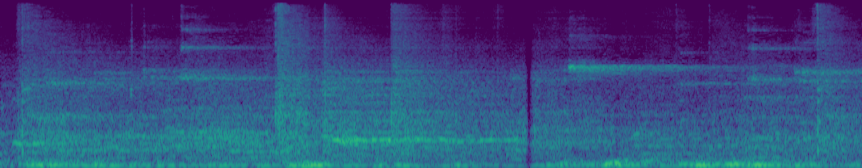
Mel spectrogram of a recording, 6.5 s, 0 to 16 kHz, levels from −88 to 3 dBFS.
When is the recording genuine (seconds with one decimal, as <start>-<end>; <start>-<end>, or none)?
0.0-2.3; 4.5-6.5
